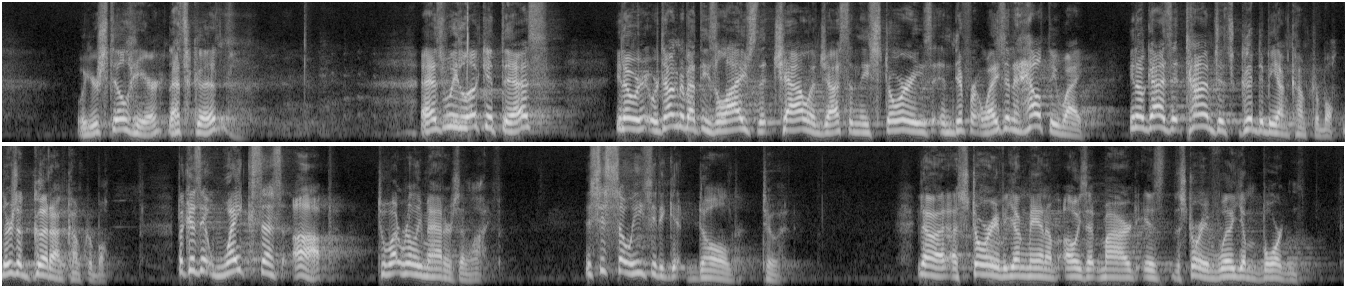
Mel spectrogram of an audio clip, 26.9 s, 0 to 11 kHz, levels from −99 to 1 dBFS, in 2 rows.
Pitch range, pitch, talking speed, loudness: 150-220 Hz, 185 Hz, 190 wpm, -21 LUFS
